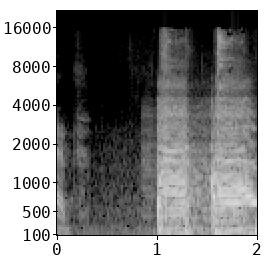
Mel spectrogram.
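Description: Electric guitar played through a Fractal Audio Axe-Fx III modeler on a Legend 102 amp model: two strummed chords, the first about a second in and the second half a second later, left to ring.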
